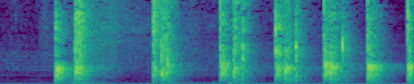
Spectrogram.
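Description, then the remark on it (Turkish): A single person claps their hands about eight times in loud, sharp bursts with an uneven, unhurried rhythm. No one speaks. “Kendimi alkışlıyorum kötü.”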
